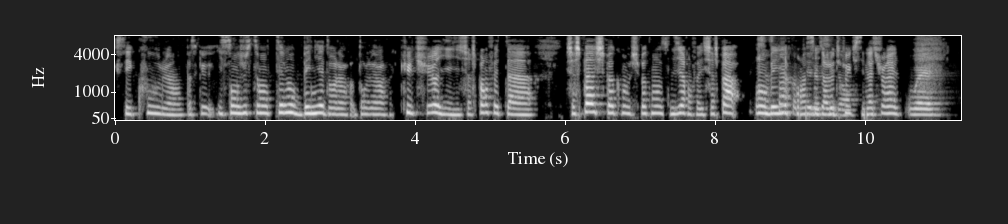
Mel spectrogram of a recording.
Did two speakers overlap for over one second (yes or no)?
yes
